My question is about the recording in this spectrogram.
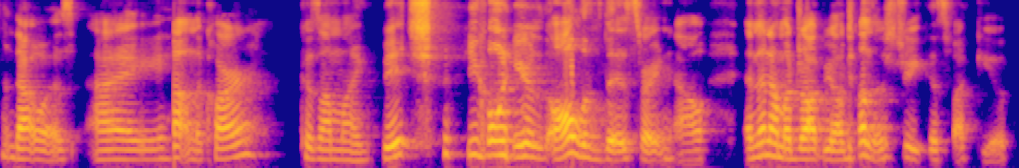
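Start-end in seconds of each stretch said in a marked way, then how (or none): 2.9-7.6 loud telling-off broken by a laugh; loud, amused re-enactment of a rant; retold angry rant. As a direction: lay into him loudly, half laughing.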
